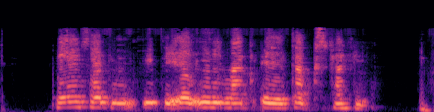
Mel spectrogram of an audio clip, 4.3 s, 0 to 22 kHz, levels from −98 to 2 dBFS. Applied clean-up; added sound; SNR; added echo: neural mask model DeepFilterNet 3.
